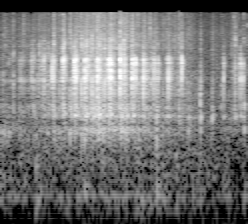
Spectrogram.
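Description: Rapid mechanical clicking, about ten clicks a second, lasting a little over a second.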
